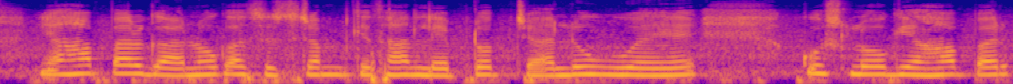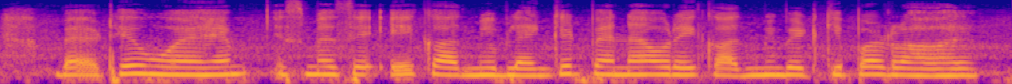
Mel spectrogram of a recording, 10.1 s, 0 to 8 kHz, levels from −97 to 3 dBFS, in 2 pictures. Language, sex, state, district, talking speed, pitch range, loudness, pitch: Hindi, female, Chhattisgarh, Rajnandgaon, 195 wpm, 225-245 Hz, -20 LUFS, 235 Hz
